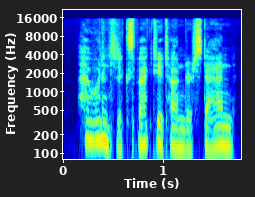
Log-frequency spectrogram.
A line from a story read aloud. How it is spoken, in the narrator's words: Maeve whimpered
